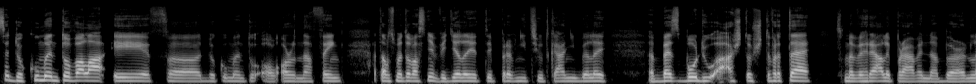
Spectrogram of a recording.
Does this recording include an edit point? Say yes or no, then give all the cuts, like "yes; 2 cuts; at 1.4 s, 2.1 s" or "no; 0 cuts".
no; 0 cuts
